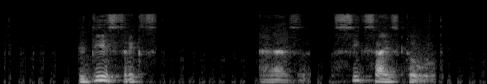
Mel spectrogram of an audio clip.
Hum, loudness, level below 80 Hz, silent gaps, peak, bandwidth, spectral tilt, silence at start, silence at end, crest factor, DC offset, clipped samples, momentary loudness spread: none; -29 LUFS; -62 dBFS; none; -10 dBFS; 11.5 kHz; -5 dB/octave; 0.8 s; 0.45 s; 22 dB; under 0.1%; under 0.1%; 17 LU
